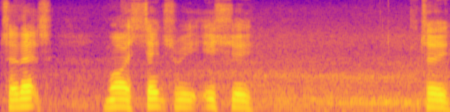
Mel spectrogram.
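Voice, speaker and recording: Here a man speaks with an Australian accent. His pitch is fairly high. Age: 50s. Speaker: vlogger. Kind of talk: casual vlog monologue. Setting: outdoors at a bus stop at night.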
